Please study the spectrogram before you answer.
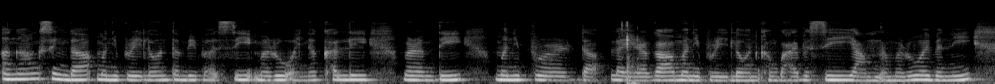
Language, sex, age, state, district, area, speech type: Manipuri, female, 30-45, Manipur, Imphal West, urban, spontaneous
